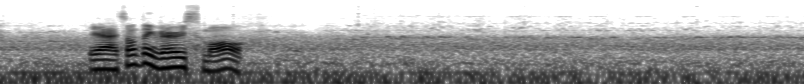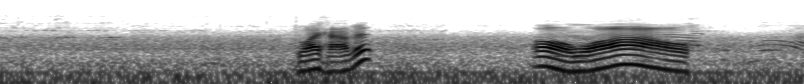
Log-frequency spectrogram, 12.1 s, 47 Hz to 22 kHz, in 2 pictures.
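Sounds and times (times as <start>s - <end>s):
low city rumble: 0.0s - 12.0s.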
